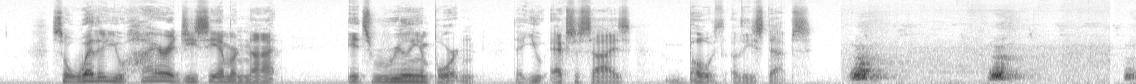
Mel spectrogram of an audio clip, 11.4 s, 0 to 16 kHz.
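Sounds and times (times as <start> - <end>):
speech: 0.5 - 2.8, 3.5 - 8.2
English Golden Retriever barking: 8.4 - 9.0, 9.8 - 10.4, 11.2 - 11.3.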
